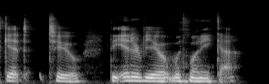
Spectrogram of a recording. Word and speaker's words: Monika: serve what's going on my name is actually pronounced monica in my mother country so sorry no worries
